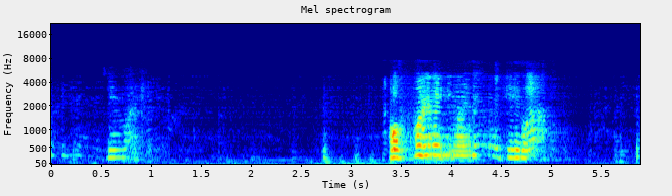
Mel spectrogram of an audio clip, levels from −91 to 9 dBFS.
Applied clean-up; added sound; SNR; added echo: neural mask model DeepFilterNet 3.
